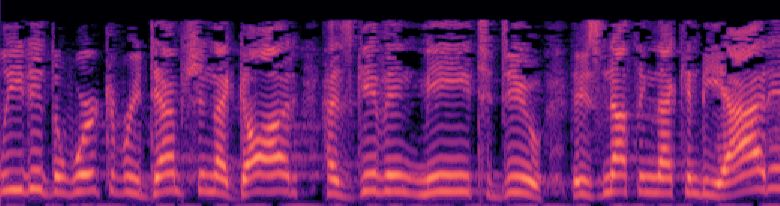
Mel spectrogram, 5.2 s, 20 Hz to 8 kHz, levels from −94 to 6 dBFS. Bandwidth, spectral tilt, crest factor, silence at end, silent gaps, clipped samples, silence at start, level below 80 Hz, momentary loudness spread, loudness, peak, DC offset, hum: 6.2 kHz; -4 dB/octave; 18 dB; 0 s; none; under 0.1%; 0 s; -72 dBFS; 7 LU; -24 LUFS; -6 dBFS; under 0.1%; none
